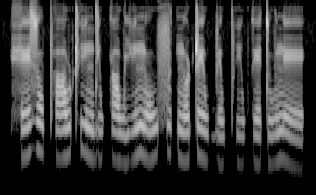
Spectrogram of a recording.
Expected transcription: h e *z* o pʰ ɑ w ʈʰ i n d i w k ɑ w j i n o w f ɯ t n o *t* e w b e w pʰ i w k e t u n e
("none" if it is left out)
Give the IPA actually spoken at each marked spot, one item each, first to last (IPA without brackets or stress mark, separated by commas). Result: z, ʈ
